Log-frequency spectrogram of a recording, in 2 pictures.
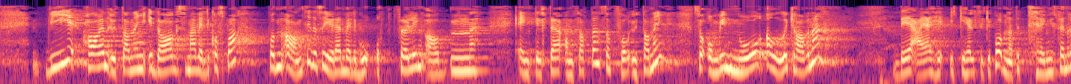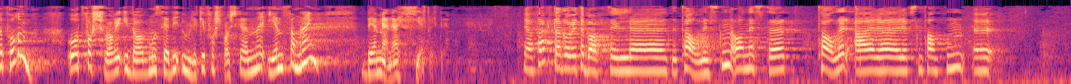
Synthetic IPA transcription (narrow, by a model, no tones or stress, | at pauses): ʋɪhɑɾɛnʉːt̪̚d̪ɑnːɪŋɪd̪ɑːɡsɔmæɾʋɛld̪ɪkʰɔsbɑːɾpʰɔd̪ɛnɑːnəsiːd̪əsɔjiːɖɛænʋɛld̪ɪɡuːɔpːfœlːɪŋɑʋd̪ɛn | ʔɛŋkəlt̪əʔɑnsɑt̪ːəsɔmfoːɾʉːt̪̚d̪ɑnːɪŋsɔʔɔmʋɪnoːɾɑlːəkʰɾɑːʋənə | d̪ɛæɾjæɪɪkːəheːlt̪sɪkːəɾpɔmɛnɑt̪̚d̪ɛt̪ʰɾɛŋːsɛnɾɛfɔɾm | ʔɔɑt̪fɔʂʋɑːɾəʔɪd̪ɑːɡmɔseːd̪ɪʔʉːliːkəfɔʂʋɑːʂɡɾɛnənəʔɪɛːnsɑmːənhɛŋːd̪ɛmeːnəjæɪhḛːlt̪ɾɪ̰k̚t̪ɪ̥ | jɑːt̪ʰɑkːd̪ɑːɡoːɾʋɪt̪ɪlbɑːkə̥t̪ʰɪlt̪ʰɑːləlɪst̪n̩ɔnɛst̪ət̪ʰɑːləɾæɾɾɛpɾə̥sn̩t̪ʰɑnt̪n̩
